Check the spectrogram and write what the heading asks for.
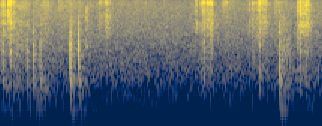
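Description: A few faint snips of a pair of scissors cutting white cloth, short quiet cuts spaced unevenly across the moment.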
